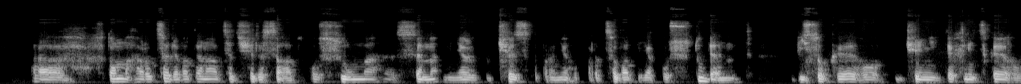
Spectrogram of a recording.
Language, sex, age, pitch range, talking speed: Slovak, male, 40-59, 105-120 Hz, 90 wpm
